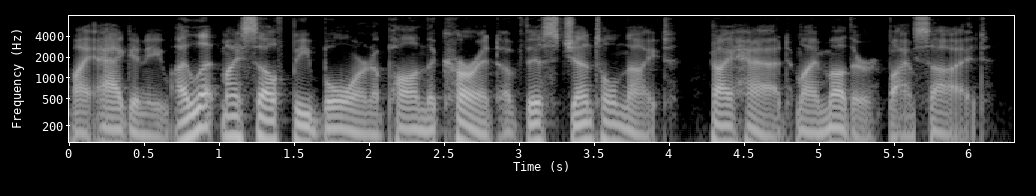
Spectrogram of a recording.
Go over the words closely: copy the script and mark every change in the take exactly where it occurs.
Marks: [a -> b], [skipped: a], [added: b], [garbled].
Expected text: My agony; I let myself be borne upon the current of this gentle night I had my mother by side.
My agony; I let myself be borne upon the current of this gentle night I had my mother by side.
